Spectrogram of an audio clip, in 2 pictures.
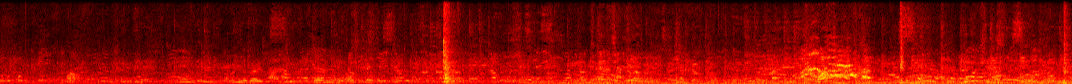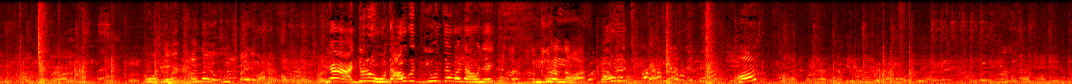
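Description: A crowd of adults chatters all around outdoors.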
